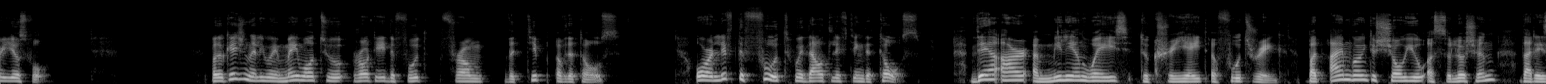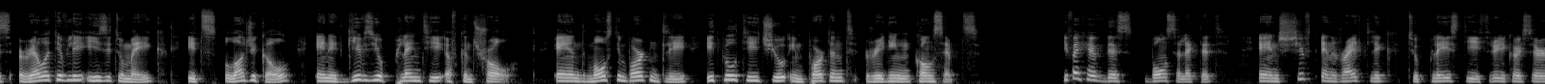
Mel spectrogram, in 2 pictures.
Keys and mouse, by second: 1.3 alt+g, 1.9 d, 3.2-6.3 d, 6.6 d, 21.8 g, 23.2-23.7 right drag, 25.8 g, 27.2-27.7 right drag, 29.4 shift+right click.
